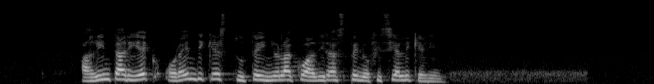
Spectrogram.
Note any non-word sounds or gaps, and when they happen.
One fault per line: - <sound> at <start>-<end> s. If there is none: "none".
none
